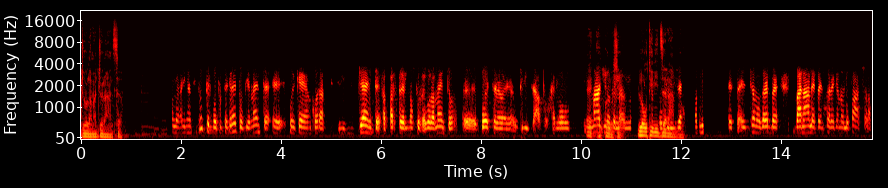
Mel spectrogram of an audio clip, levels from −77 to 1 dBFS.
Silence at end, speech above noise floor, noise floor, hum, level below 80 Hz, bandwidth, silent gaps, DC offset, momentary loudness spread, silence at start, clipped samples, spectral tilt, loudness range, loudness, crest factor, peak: 0.05 s; 35 dB; -64 dBFS; none; -52 dBFS; 16.5 kHz; none; under 0.1%; 15 LU; 0 s; under 0.1%; -5 dB/octave; 6 LU; -29 LUFS; 22 dB; -8 dBFS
